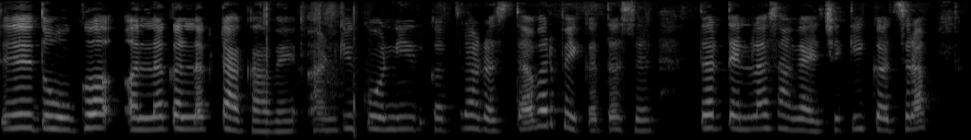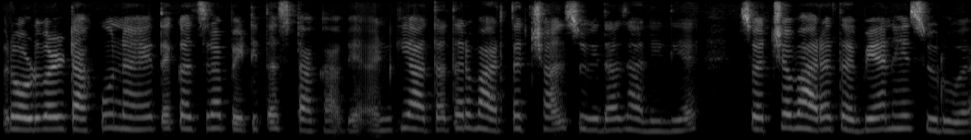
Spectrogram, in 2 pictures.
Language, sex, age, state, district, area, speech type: Marathi, female, 18-30, Maharashtra, Yavatmal, urban, spontaneous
